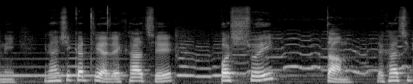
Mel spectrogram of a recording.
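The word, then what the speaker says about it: পশ্যৈতাম্: এখানে শিক্ষার্থীরা লেখা আছে পশ্যই তাম, লেখা আছে কি পশ্যই তাম। শিক্ষার্থীরা এখানে একটু আমরা উচ্চারণটা লক্ষ্য করি। এখানে আমরা উচ্চারণ করব পশ্য এ তাম।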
